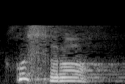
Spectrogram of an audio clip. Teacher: فخم الراء قوي لأنها إيه مفتوحة، كل راء مفتوحة في القرآن مفخمة، وتكون إيه في التفخيم أكثر لأنها بعدها ألف.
